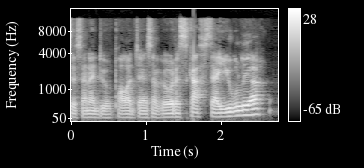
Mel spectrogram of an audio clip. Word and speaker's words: Raskasta Joulua: Raskasta Joulua. It's hopefully something. It's at least reminiscent. Wonderful. Yeah, it's Finnish. It's Raskasta finished. Joulua. So it's A little bit more power in there.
